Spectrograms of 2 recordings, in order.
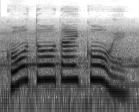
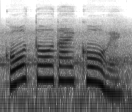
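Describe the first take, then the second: No difference in how they are said.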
